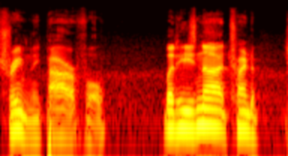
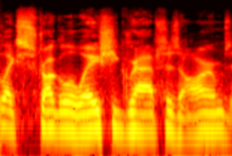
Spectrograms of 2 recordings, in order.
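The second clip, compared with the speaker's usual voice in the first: normal talking voice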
